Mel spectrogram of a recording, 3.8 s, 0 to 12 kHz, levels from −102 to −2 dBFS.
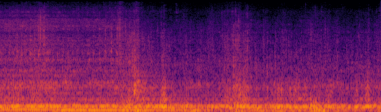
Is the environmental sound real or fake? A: fake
